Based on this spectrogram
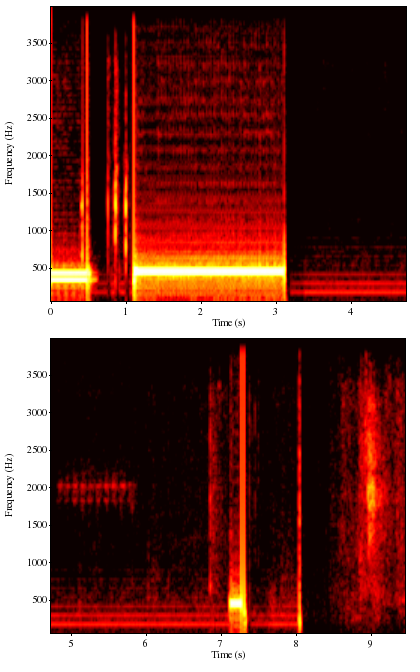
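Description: Telephone line tones sound as a call is transferred: a short tone, then a steady tone of about two seconds, then a low hum. A brief tone and a click come near the end.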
